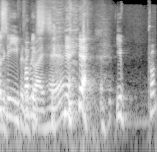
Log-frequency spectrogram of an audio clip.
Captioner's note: both laugh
